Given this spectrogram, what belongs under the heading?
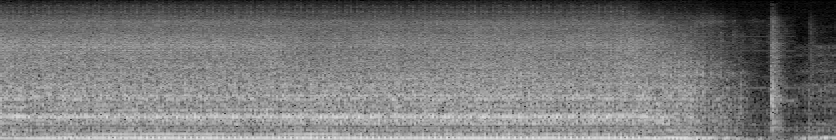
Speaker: well the good news is she fired up and that's great to see uh the bad news and it's not really bad news but it was running a little rough a little lumpy like he was misfiring on one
